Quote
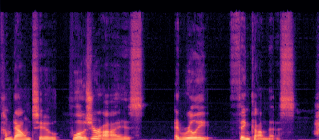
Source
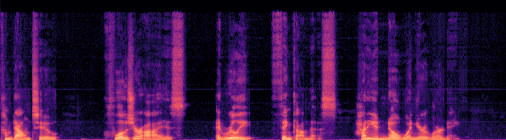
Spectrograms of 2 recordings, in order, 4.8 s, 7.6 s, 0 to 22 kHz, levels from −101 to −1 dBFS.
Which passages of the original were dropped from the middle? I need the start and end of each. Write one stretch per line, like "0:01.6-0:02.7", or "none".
0:00.9-0:01.5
